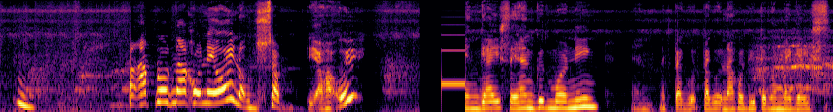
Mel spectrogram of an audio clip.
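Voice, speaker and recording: A woman speaks at a moderate pace with a fairly high pitch and very wide pitch swings. Her pauses are long and frequent. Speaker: comedy vlogger. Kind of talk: comedy skit vlog. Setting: indoors at home, hiding under a table. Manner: lowered voice.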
